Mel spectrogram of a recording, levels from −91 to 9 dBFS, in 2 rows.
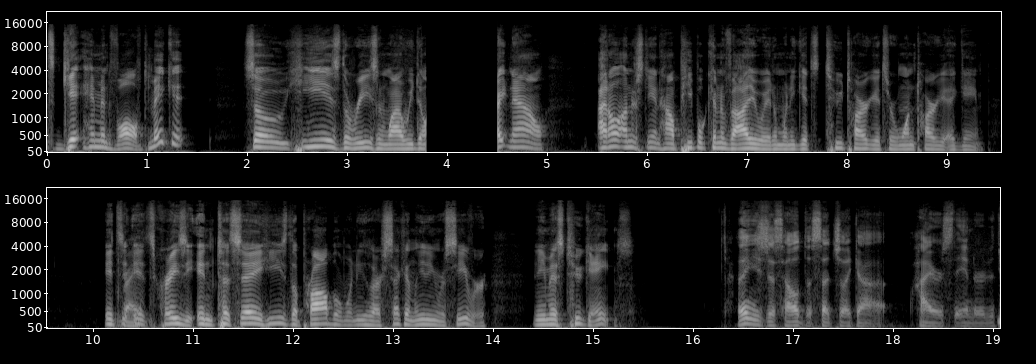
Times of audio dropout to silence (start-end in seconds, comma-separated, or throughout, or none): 3.78-4.50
